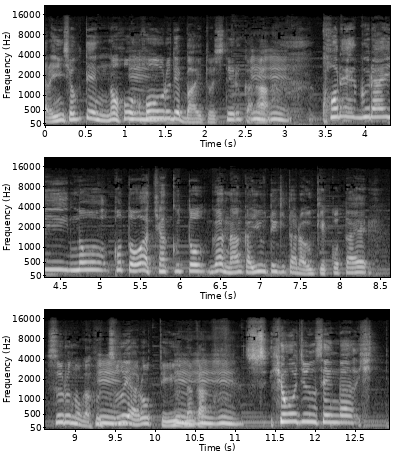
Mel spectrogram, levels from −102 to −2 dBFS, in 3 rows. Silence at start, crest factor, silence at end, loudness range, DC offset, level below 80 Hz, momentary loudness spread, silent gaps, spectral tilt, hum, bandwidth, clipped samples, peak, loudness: 0 s; 20 dB; 0 s; 4 LU; under 0.1%; -66 dBFS; 8 LU; none; -5.5 dB/octave; none; 15.5 kHz; under 0.1%; -8 dBFS; -28 LUFS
